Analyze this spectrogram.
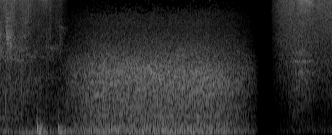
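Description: Cars drive past on a busy road.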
